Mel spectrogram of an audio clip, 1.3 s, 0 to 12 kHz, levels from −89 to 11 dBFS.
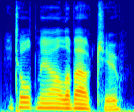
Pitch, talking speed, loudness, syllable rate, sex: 125 Hz, 270 wpm, -15 LUFS, 5.9 syllables/s, male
